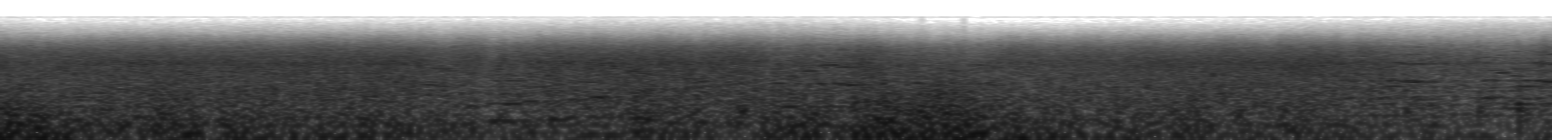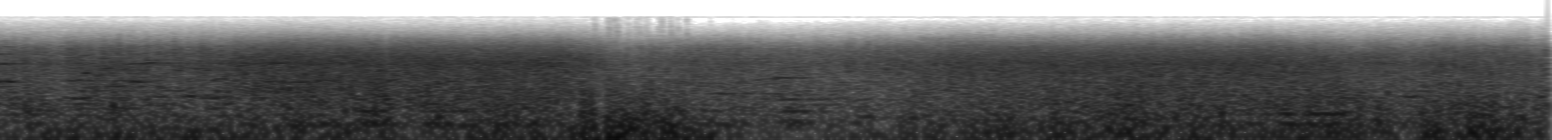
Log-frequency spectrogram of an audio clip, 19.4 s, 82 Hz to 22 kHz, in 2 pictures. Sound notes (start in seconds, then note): 0.2 building crumbling; 5.7 fire burning and building collapsing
